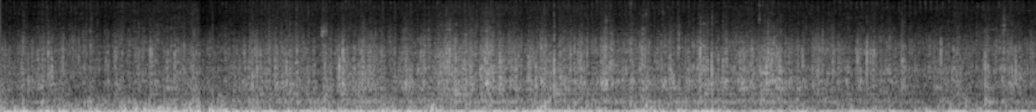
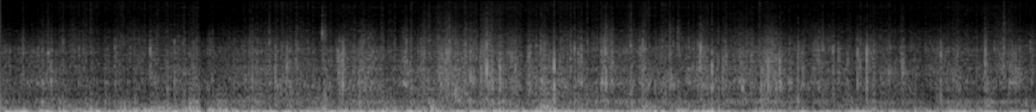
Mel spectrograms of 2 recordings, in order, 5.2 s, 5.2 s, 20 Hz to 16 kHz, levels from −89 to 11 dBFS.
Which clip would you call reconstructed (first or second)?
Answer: second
